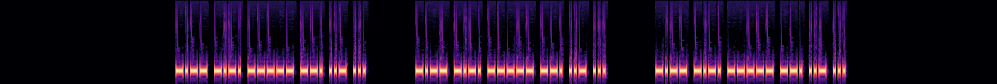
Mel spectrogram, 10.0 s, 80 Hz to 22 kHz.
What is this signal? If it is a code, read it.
Morse code, heard as a keyed tone, about 52 wpm, 700 Hz. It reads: YC0GUS YC0GUS YC0GUS
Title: DXCC-100 Call Signs - 6 Characters - Repeated 3x - 50wpm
